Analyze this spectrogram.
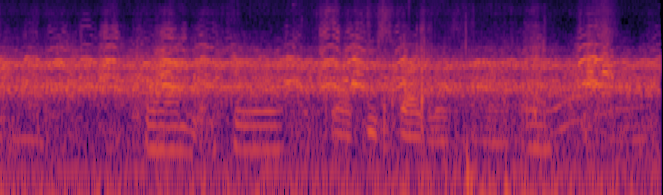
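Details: Snow Geese blasting off together before dawn on a cold December morning at Bosque del Apache National Wildlife Refuge; a continuous wall of many-voiced honks, with nearer single yelps rising above the crowd noise.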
